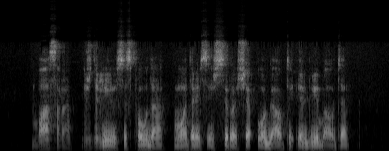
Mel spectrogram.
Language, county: Lithuanian, Šiauliai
